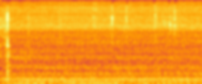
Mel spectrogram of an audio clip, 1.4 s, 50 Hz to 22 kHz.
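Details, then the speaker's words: Nursing tracheostomy care and suctioning demonstration: wall suction set to regular at 80–120, a sterile catheter is attached and a finger is placed over the catheter to confirm suction works: suction catheter function test. "by putting your finger on the suction catheter to make sure that the suction is working and it is"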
